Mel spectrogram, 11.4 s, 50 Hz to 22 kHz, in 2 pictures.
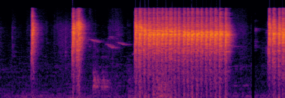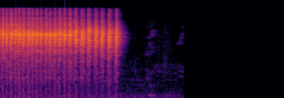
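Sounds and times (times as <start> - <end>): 
grey-cheeked bulbul rattling call: 1.4 - 4.7, 5.4 - 8.2.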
